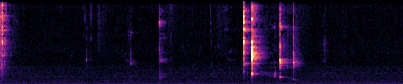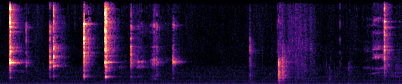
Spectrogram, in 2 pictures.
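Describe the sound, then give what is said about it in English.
Spoons clinking as metal spoons, one clean and one used, are handled: scattered sharp taps and chinks at irregular intervals, quiet and clustered in places, over a faint steady low hum. “That is a clean spoon. This one is a used spoon.”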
